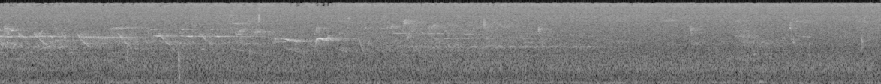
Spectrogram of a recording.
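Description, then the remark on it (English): Faint, thin, high buzzy warbler notes from a parula come and go over a steady wash of low outdoor noise, with one slightly brighter phrase in the middle. “So the Perula goes zeet like that.”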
